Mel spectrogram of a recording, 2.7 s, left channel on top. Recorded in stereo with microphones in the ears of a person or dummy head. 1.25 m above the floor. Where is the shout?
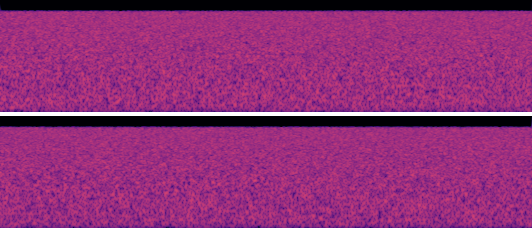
No shout in this recording.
